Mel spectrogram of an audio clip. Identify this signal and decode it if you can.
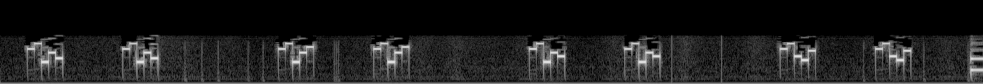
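Five-tone selective call (ZVEI), heard as quick runs of five tones, tones of about 70 ms. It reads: 88163 88163 88169 88169 88164 88164 88427 88427
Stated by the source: ZVEI five-tone selective call received on an SDR, recorded by the Feuerwehr Orlamuende fire brigade.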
